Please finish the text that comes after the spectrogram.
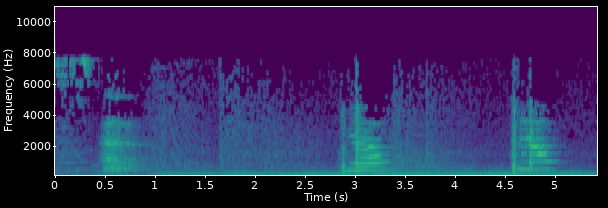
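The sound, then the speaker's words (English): A person imitates a cat with three short, nasal meows spaced a second or two apart, each a sharp rising cry, over a steady low background hum. “Meow. Stop it. We're trying to watch a movie.”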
